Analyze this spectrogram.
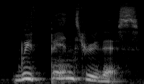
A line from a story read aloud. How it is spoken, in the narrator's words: said Harry crossly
